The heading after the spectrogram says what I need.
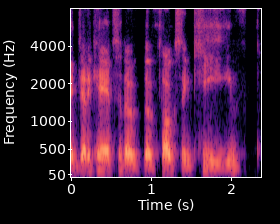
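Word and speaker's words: Kyiv: the folks in keeve that's how we're saying it now because that's how they say it like yeah because it was wasn't it at one point kiev yes that was because the russians made it that way oh so now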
